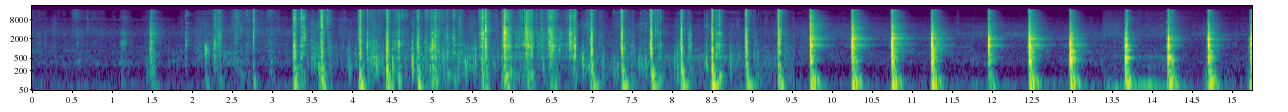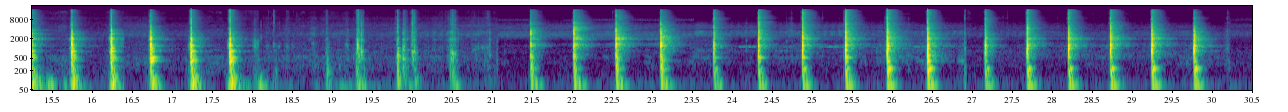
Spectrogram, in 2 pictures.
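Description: Machete chopping bamboo: a steady run of sharp strikes, about two a second, with a short pause about two-thirds of the way through.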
